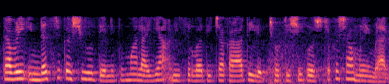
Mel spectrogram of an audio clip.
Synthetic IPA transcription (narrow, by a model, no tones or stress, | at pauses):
t̪jaʋeɭeʔiɳɖəsʈɾiːkəɕiɦot̪iañib̪umalajaa̰ɽ̃isuɾuʋat̪it͡ɕjakaɭat̪ilet͡ɕʰoʈiɕiːɡosʈəkəɕamuɭemiɭa̰le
